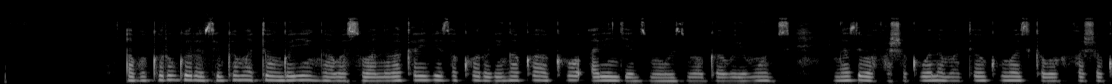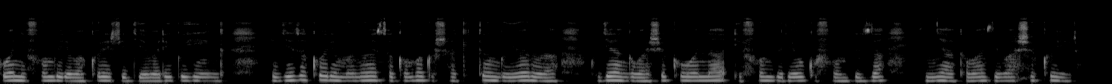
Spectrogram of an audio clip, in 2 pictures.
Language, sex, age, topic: Kinyarwanda, female, 18-24, agriculture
